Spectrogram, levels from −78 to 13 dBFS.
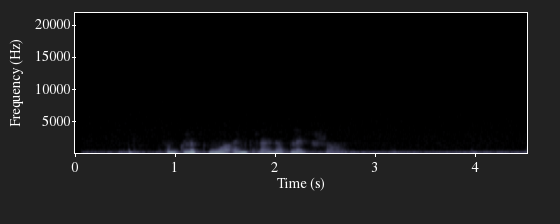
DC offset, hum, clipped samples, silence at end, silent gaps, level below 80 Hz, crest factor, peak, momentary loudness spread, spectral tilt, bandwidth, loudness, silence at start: under 0.1%; none; under 0.1%; 0 s; none; -54 dBFS; 20 dB; -20 dBFS; 19 LU; -8.5 dB/octave; 15 kHz; -39 LUFS; 0.05 s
